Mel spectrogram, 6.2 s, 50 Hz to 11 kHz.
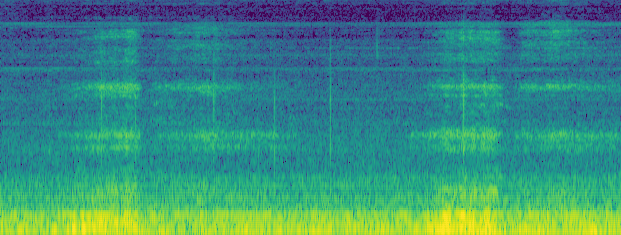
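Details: Low, irregular snuffling snores and soft snorts from a sleeping animal, recorded 26 March 2024 at 20:53; snoring.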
